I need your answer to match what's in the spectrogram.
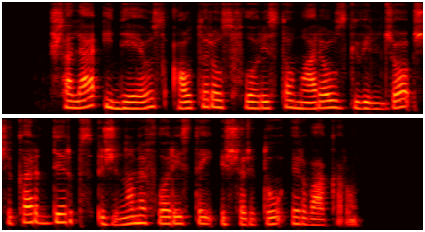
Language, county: Lithuanian, Utena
